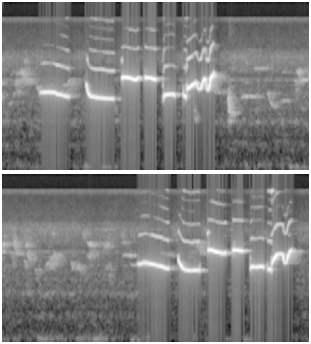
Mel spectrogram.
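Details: Oriental magpie-robin song: a strong phrase of falling and rising whistles ending in a fast upward warble, several seconds of faint quiet notes, then the phrase repeated.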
